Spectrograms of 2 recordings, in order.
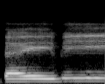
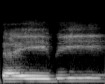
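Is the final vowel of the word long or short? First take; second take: long; long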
